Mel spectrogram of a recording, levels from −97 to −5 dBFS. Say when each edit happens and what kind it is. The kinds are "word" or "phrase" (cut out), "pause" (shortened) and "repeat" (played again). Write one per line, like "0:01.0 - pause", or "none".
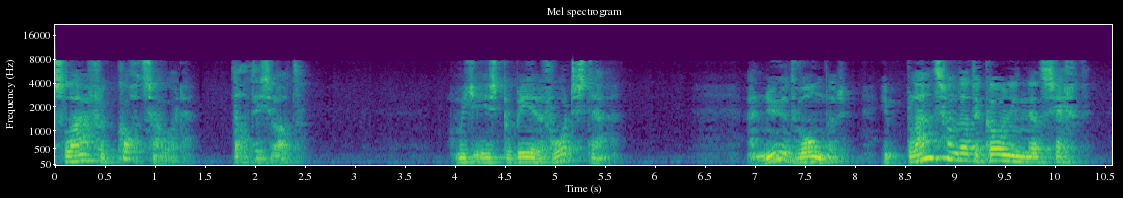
0:01.5 - pause
0:08.1 - pause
